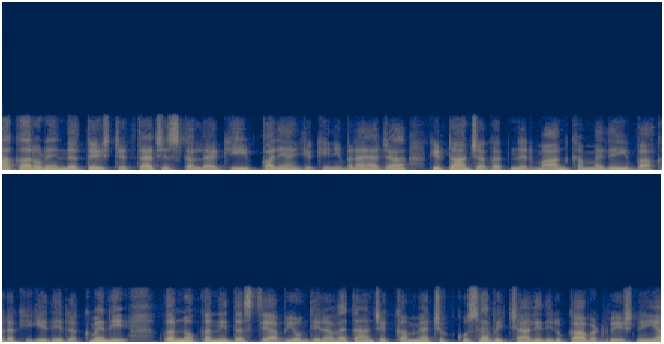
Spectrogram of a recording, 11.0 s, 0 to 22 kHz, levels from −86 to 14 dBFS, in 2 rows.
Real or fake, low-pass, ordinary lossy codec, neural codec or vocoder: fake; 7.2 kHz; none; codec, 16 kHz, 0.8 kbps, ZipCodec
